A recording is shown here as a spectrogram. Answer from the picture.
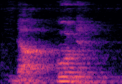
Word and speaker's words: could: ये क्या है बच्चों, COU को कैसे पढ़ेंगे, इसका क्या साउंड होगा, कू। L चुपचाप, L का नहीं होगा, ठीक है। तो L को मैं ऐसे करके कर देता हूं, ऐसे, ये L है बीच का, इसको मैंने बॉक्स में लगाया, वो साइलेंट, चुप, है ना, इसका साउंड नहीं आएगा। तो COULD, तो COU कू, कुड, L का साउंड नहीं हुआ, लेकिन जब आपको लिखने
